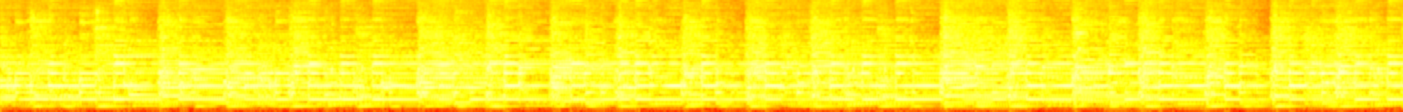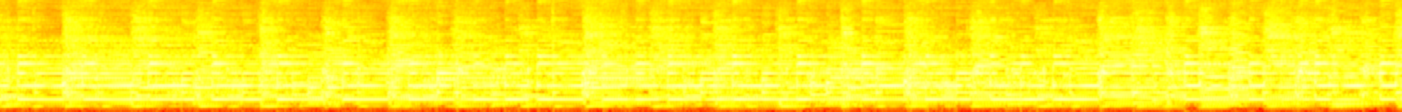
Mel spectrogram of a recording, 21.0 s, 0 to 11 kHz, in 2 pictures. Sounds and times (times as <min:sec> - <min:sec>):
Banjo: 0:00.0 - 0:21.0
Bluegrass: 0:00.0 - 0:21.0
Mandolin: 0:00.0 - 0:21.0.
